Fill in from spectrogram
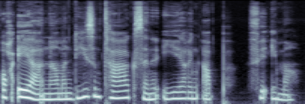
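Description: A woman narrating an audiobook in a hushed voice that often drops to a whisper. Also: on the low side, measured pace, no room sound, studio quality.

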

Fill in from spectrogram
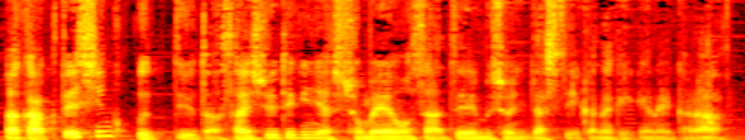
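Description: A male tax accountant hosts his own casual solo podcast from his home work room on a home studio mic, with faint music behind. His deep, darkish voice has vocal fry, big pitch swings and a fairly quick pace, sounding dry and strained in the morning as he rambles chattily with plenty of fillers.

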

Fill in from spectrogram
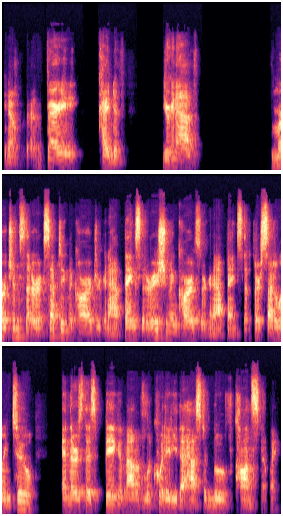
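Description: Answering interview questions at length, this man, a stablecoin expert and guest, speaks haltingly, peppering his talk with fillers, restarts, false starts, and repeated words. His mid-range voice is steady, bright, and forceful in tone, though the audio quality is poor.

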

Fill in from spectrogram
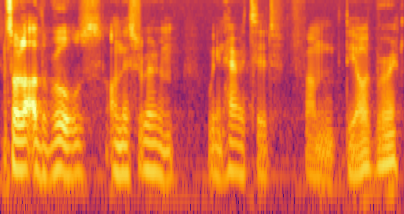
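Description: British male brewer as interview guest, croaky and gravelly from last night's drinks, lowish and bright, loose hesitant chat. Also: fairly even intonation, a little fast. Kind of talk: casual chat. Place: brewery tap room, indoors. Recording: echoey unit, uneven mic distance.

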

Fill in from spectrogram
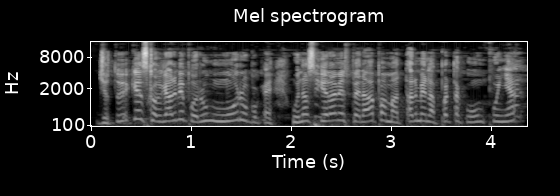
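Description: A woman's voice: high voice, quick pace, dry recording. A middle-aged woman pastor gives a fervent testimony sermon, acting out the voices of people in her stories. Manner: fervent storytelling, acts out quoted voices.

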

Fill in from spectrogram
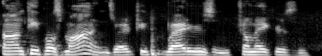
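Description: A male podcast host with a somewhat high-pitched voice. He chats casually and circles around his questions, restarting often and leaning on fillers. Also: fairly bright tone. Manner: rambling, halting questions with many restarts. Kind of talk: casual interview chat.

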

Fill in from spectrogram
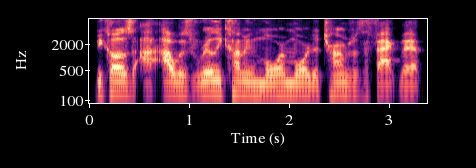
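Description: A man in an interview telling his own story, earnest and halting, often repeating words as he searches for them. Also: mid-range voice, steady tone, clear, resonant tone, no echo, clean studio sound. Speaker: interview guest. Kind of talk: personal testimony in an interview.

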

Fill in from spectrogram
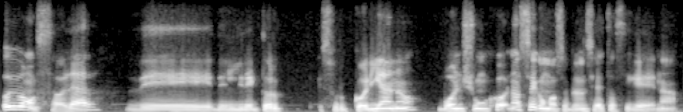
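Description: A man's voice: mid-range voice, expressive, moderate pace, darkish tone, clear, resonant tone, no echo. A man with an Argentine accent, a guest on a casual podcast, talking in a laid-back, jokey way. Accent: Argentine Spanish. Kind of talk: casual chat. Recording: dull lo-fi dry audio, faint music.

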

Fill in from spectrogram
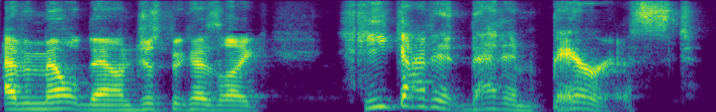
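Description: Joking man with a slightly high voice. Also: normal speed. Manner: relaxed, joking, rambling. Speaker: podcast co-host and father. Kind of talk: casual chat.

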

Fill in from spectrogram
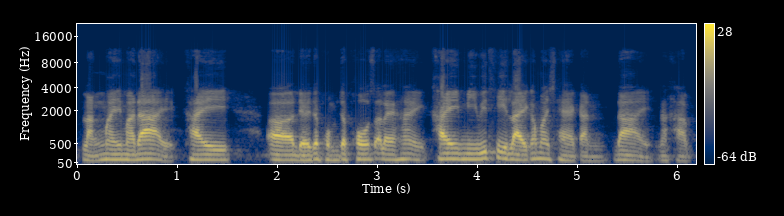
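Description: Relaxed chatty podcast host, man. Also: mid-range voice, quick pace. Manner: relaxed and chatty, laughs often, filler-heavy. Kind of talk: casual group chat.

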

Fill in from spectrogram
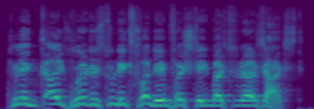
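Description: A man's voice: high voice, expressive, moderate pace, voice pushed up. A man doing a sly, over-caffeinated bird prosecutor. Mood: probing. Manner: sly, theatrical questioning. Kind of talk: audio story narration.

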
